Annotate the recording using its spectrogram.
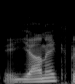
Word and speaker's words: Yannick: Now, most Americans, like, pronounce my name as Yannick because Yannick. Nick is, like, very familiar name in America, but yeah, it's a French name.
